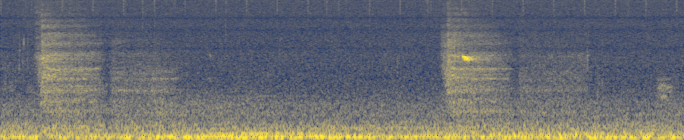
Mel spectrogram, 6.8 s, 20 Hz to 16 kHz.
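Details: Sea lion breathing, recorded on 4 October 2018: two loud, breathy, hissing exhalations about four seconds apart, each a broad rush of air, over a steady low rumbling background.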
